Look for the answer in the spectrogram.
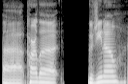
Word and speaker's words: Carla Gugino: Zack Snyder had talked about wanting to cast Catwoman in this, and he wanted somebody who he's worked with in the past, Carla Gugino.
